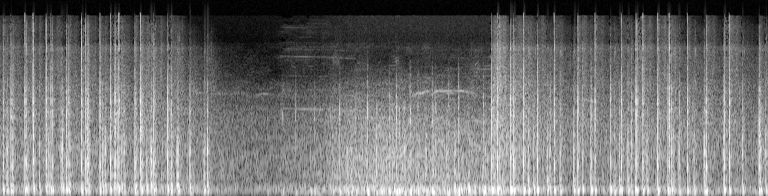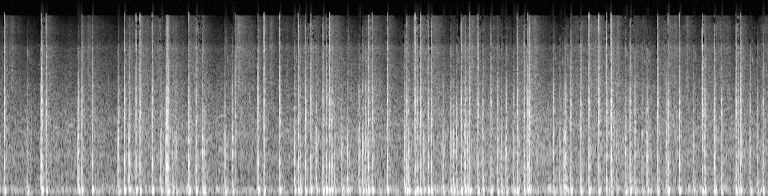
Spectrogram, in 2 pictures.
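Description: Aerial fireworks display going off in a rapid, dense barrage of bangs and crackles; the barrage eases for a few seconds about two seconds in, then resumes just as densely.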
